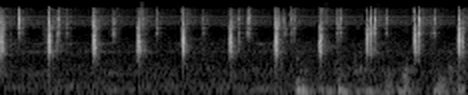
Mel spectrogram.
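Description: A freshly cured UV resin circle is tapped against the resin ring it fits inside, producing about a dozen bright, glassy clinks in quick succession. The ticks are sharp and high-pitched, with almost no ring after each one, and the resin sounds much like glass.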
